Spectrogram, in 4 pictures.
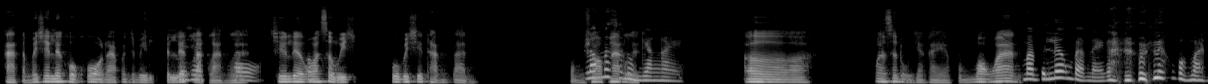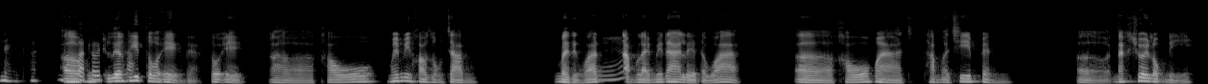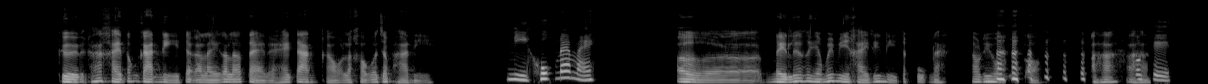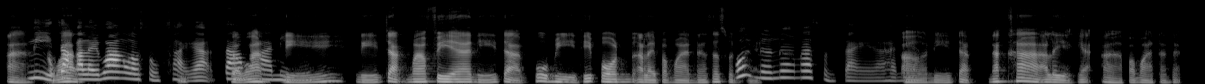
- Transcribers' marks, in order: laughing while speaking: "กัน ? เนื้อเรื่องประมาณไหนคะ ?"; laugh
- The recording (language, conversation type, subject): Thai, podcast, คุณเริ่มกลับมาทำอีกครั้งได้อย่างไร?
